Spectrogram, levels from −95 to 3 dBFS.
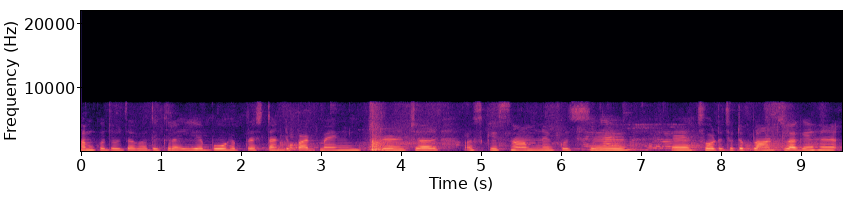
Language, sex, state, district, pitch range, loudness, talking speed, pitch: Hindi, female, Maharashtra, Aurangabad, 225-240 Hz, -27 LUFS, 120 wpm, 230 Hz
